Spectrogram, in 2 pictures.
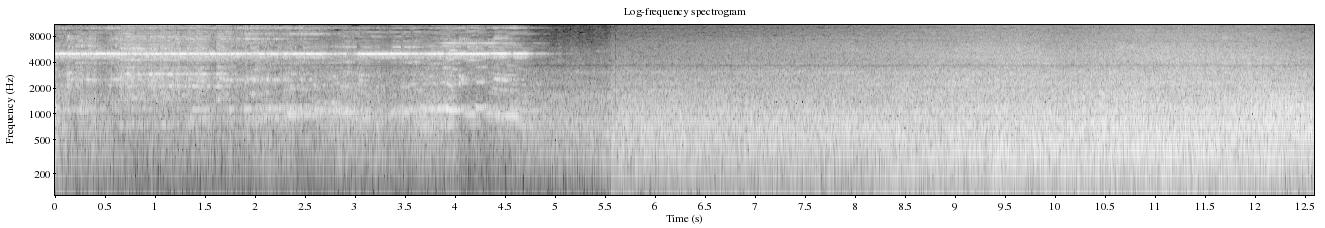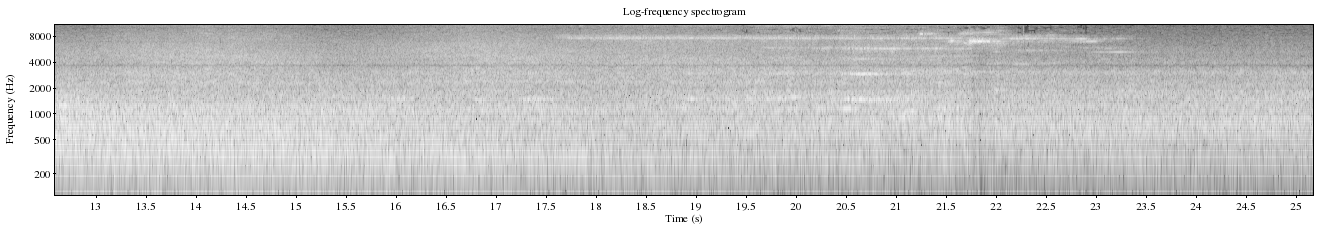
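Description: Class 150 Sprinter diesel multiple units: a high steady wheel squeal for the first five seconds or so, then, after an abrupt change, a unit's running noise swelling and easing off as it moves past. Near the end come more high-pitched wheel squeals as a unit runs along the platform.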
